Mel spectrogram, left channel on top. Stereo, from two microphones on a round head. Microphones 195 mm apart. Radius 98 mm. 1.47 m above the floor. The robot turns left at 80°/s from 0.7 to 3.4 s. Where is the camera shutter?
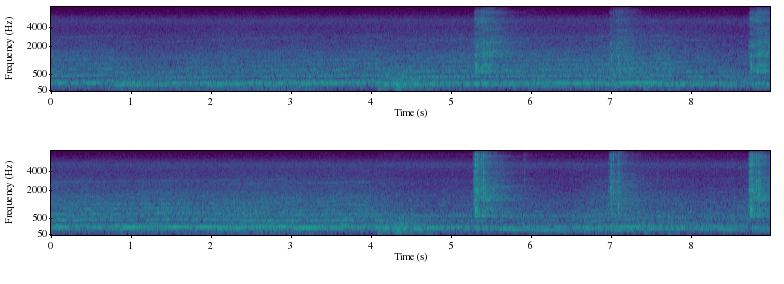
75° right (ahead or behind), 5 m.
